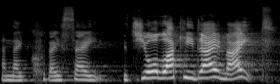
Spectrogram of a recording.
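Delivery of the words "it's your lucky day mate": loud, higher-pitched jovial shout; calling out. Acted. Crowd tells the blind beggar he is summoned, calling out. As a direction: holler the good news across.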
